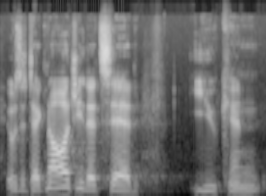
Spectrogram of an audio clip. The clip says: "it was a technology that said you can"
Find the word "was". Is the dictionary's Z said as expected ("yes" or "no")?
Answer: yes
